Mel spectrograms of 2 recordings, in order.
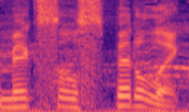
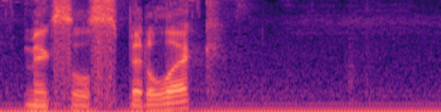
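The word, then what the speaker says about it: Mxyzptlk: Mixel spital ik yeah mixing plates actually is pronounced mr. miss Mixel spittle ik really yep pass comics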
